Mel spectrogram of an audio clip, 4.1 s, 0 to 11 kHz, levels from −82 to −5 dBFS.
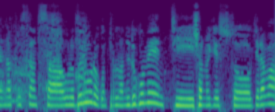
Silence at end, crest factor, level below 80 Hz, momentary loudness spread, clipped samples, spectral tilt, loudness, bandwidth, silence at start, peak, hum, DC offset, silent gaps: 0 s; 18 dB; -58 dBFS; 6 LU; under 0.1%; -5.5 dB/octave; -27 LUFS; 9.8 kHz; 0 s; -10 dBFS; none; under 0.1%; none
